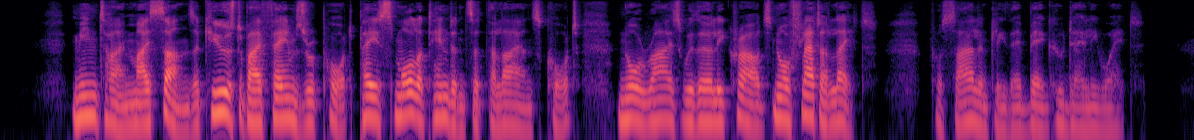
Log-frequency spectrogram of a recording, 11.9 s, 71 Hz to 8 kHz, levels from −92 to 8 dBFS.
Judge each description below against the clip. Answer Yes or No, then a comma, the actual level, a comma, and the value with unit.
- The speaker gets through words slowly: No, average, 145 wpm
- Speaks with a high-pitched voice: No, low, 130 Hz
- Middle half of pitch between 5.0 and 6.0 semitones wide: No, average, 4.2 semitones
